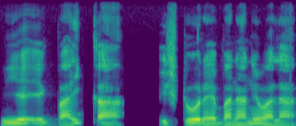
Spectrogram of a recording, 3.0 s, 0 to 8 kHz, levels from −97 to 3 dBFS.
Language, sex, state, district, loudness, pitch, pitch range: Hindi, male, Uttar Pradesh, Ghazipur, -19 LUFS, 110 Hz, 110-115 Hz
